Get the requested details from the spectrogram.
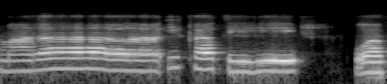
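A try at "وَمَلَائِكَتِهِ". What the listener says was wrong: Kalau dilanjut maka ini haknya jadi sukun. Wa malaikatih bukan wa malaikatihi. Coba kalau mau diwakaf jadi sukun dulu Ibu. Kullun amana billahi wa malaikatih.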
